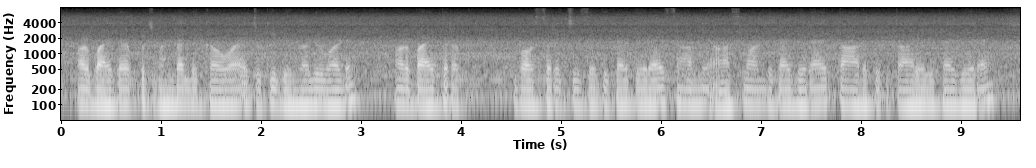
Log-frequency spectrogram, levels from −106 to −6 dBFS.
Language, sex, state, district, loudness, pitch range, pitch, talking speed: Hindi, male, Uttar Pradesh, Hamirpur, -24 LUFS, 100-105 Hz, 100 Hz, 215 wpm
